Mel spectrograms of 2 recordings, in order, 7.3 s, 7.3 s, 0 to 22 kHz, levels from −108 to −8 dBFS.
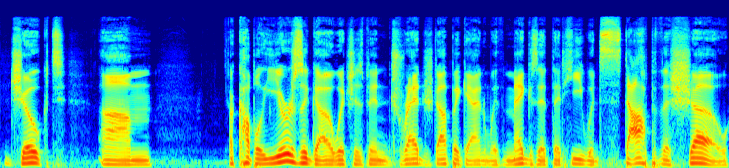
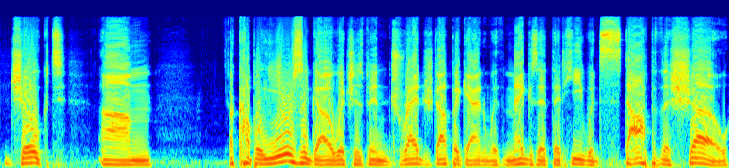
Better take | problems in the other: first | distortion; heavy; 15% of the sound clipped

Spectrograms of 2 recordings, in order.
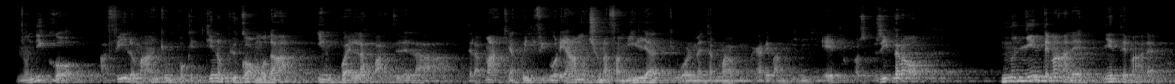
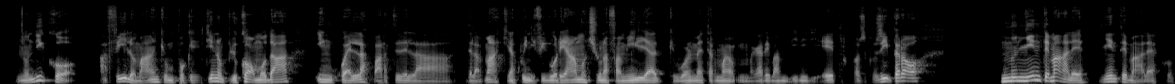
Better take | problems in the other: second | room echo; slight; dies away in 1 s

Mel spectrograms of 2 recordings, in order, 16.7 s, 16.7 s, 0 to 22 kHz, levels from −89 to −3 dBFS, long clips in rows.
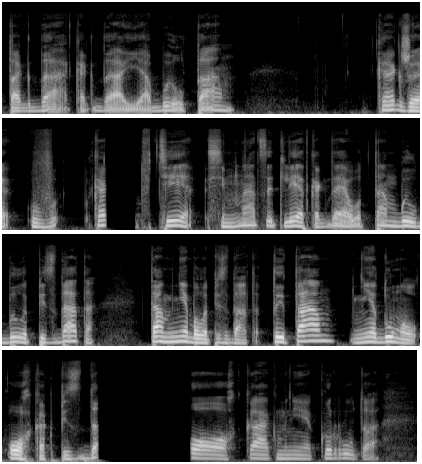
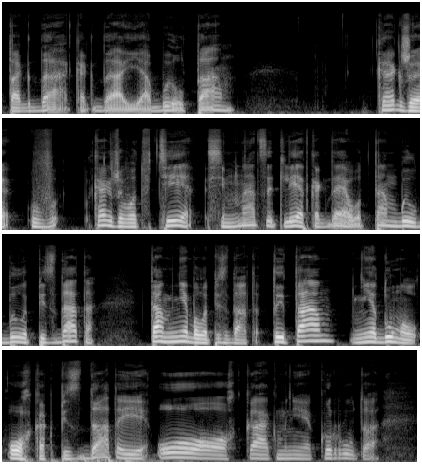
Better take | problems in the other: second | audio cutting out; at 5 s and at 14 s for 1 s

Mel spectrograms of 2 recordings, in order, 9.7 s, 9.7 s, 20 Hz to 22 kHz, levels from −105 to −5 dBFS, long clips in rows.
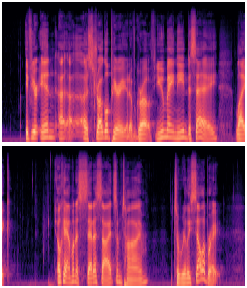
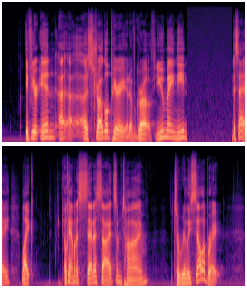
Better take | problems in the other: first | audio freezing; at 3.5 s for 1 s

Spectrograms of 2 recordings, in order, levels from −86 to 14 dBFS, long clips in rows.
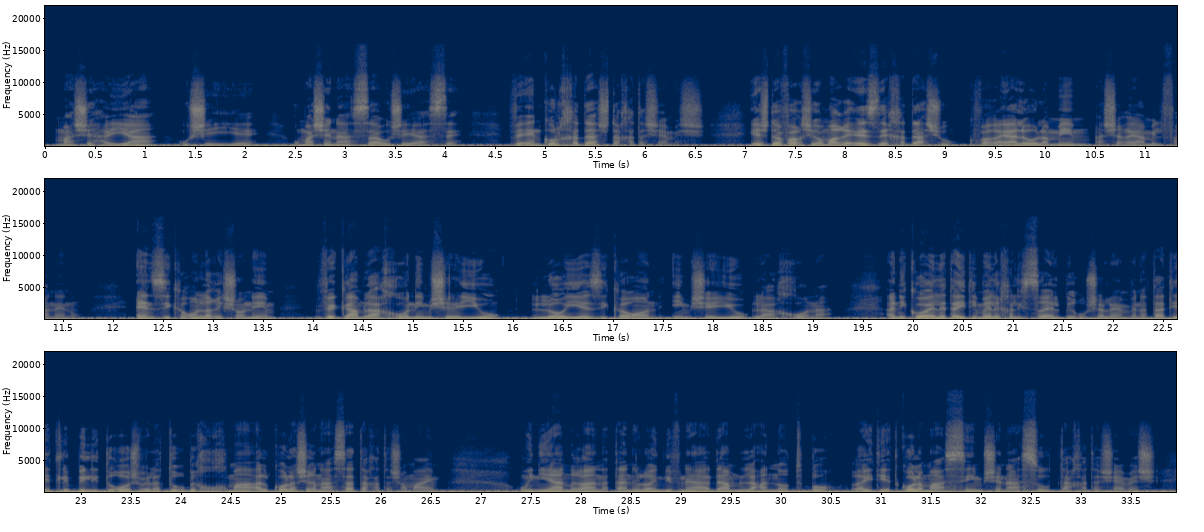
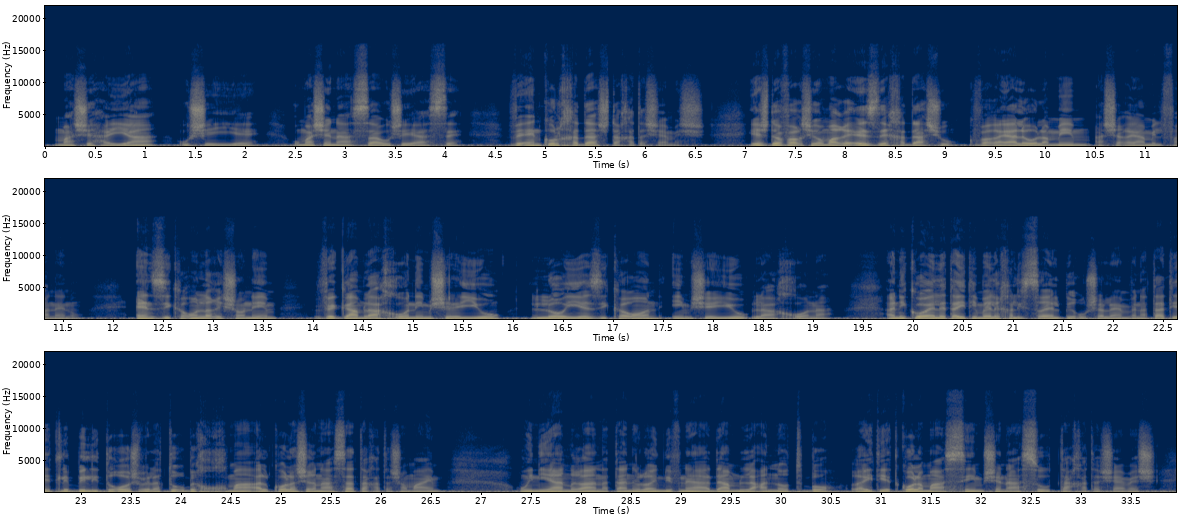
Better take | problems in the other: second | low rumble; loud; throughout; 9 dB below the speech; faint in the second

